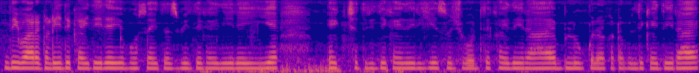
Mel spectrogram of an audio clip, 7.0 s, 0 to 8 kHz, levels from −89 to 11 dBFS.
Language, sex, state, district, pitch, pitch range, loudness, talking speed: Hindi, female, Bihar, Gopalganj, 215 Hz, 210-215 Hz, -31 LUFS, 285 wpm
